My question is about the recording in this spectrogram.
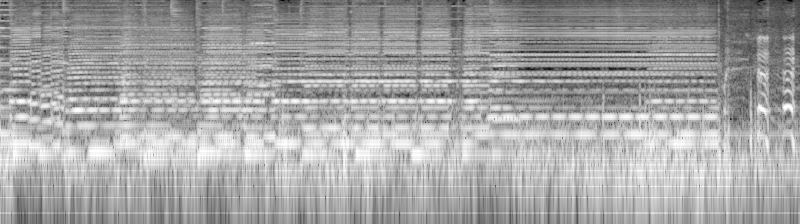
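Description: Hohner piano accordion playing chords and melody over a strummed acoustic guitar, with a rack-held harmonica, in a lively traditional tune. The music ends about seven seconds in, followed by laughter.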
